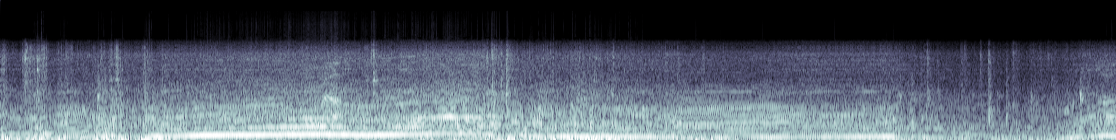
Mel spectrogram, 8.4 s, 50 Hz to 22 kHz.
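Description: Peugeot 106 rally car's four-cylinder engine heard from inside the cabin, driven hard with the revs rising and falling through gear changes: the pitch dips near the start, climbs and holds, drops about four seconds in, holds, then dips and climbs again near the end.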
